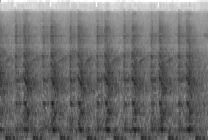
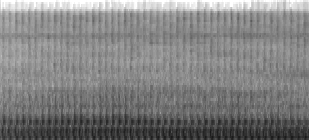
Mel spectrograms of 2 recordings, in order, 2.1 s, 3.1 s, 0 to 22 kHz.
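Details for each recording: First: XR150 clone motorcycle, electric start: starter pulses slowly about four a second with no firing; battery very weak, decompression lever needed to start; weak battery, slow cranking. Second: XR150 clone motorcycle after carb repair and choke/enricher cable fitted, battery briefly charged: starts right up, even steady single-cylinder idle about four beats a second, no misses; runs really well, normal idle.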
